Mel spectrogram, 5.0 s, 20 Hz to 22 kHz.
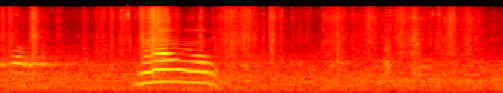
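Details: Single cat at Dockyard Garden, 28 August 2016 around 06:10 in the morning, uttering one loud, drawn-out meow that bends slightly downward, with soft murmuring background noise.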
